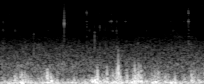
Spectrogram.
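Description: Low, steady outdoor rumble of wind on the microphone, with a few faint ticks.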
